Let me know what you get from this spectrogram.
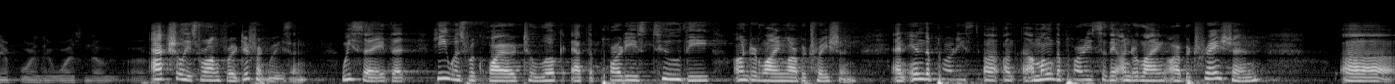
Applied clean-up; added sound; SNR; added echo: none; none; none; reverberation time 1.3 s.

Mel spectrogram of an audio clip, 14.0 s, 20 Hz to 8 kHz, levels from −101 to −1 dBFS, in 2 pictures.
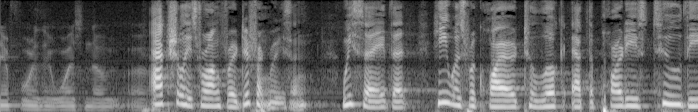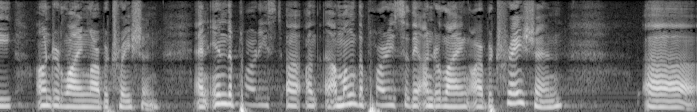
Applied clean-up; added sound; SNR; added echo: none; none; none; none.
